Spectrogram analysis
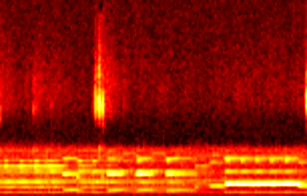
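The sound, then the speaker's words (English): An ice cream truck jingle plays a simple, tinkling melody of bright electronic notes, steady and moderately loud. A longer held tone comes near the end. “This how they doing the ice cream truck now?”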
